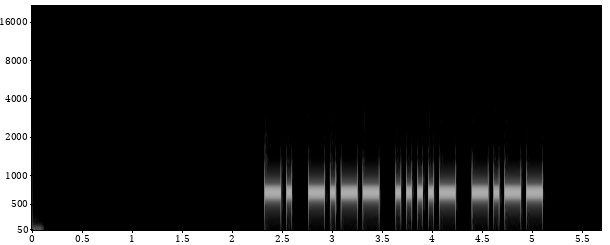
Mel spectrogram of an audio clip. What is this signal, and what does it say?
Morse code, heard as a keyed tone, about 22 wpm, 700 Hz. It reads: NY4Y
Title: USA Call Signs - 4 Characters - Repeated 2x - 22wpm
